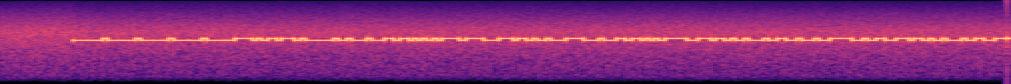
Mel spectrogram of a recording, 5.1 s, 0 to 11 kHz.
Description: RTTY (45.45 baud, 170 Hz shift), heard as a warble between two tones, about 2200 Hz centre, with radio static. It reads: 7439 9745 2152 …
